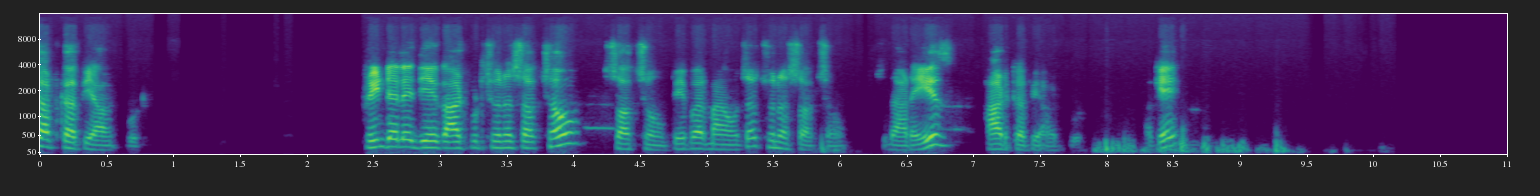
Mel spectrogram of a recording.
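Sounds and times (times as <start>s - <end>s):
man's voice: 2.5s - 7.8s, 8.4s - 8.7s
faint low thumps: 7.9s - 9.6s.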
